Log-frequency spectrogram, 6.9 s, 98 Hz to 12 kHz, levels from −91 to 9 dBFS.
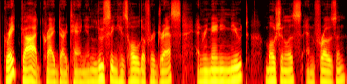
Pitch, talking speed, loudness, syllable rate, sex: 105 Hz, 140 wpm, -19 LUFS, 3.9 syllables/s, male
